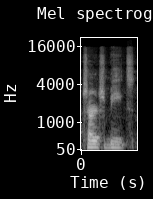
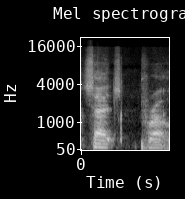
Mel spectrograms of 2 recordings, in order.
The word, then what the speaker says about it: Chuch Pro: h p r o there is no R in there it's not Church beats it's Church Pro it's chur Pro there we go reason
